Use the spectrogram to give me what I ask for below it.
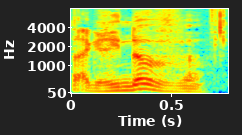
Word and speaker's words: Agrinov: Et vous êtes aussi responsable du projet Agrinov, c'est comme ça qu'on le prononce, Agrinov. – Agrinov, hein, oui.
